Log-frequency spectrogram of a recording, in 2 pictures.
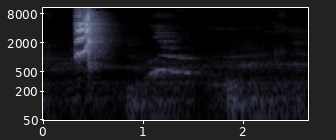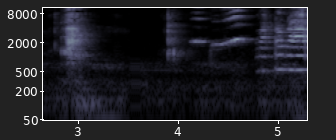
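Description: An Indian ringneck parakeet utters short, scratchy speech-like phrases mixed with clear rising whistles, a few bursts over five seconds indoors.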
